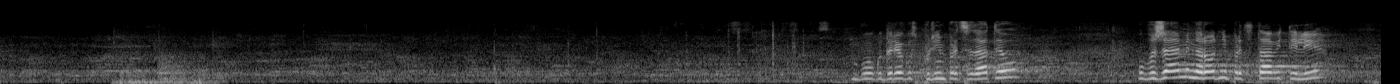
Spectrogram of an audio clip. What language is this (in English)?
Bulgarian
